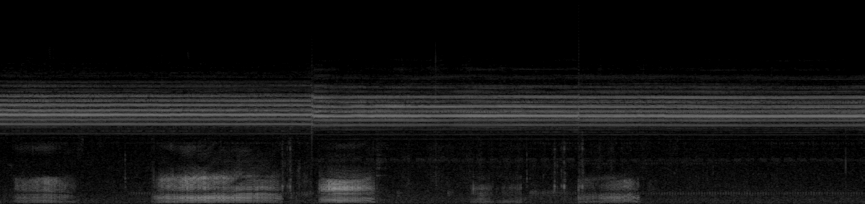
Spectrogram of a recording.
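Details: Black-footed cat mother Diva with her kitten Boy, part of a conservation project at the Cat Conservation Trust near Cradock, Eastern Cape; five harsh, broad calls of about a second each, spaced irregularly, over a steady high insect hiss.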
